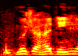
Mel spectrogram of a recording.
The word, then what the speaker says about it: Mujahideen: the Mujahideen, if I'm saying it correctly? – Mujahideen, yes.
